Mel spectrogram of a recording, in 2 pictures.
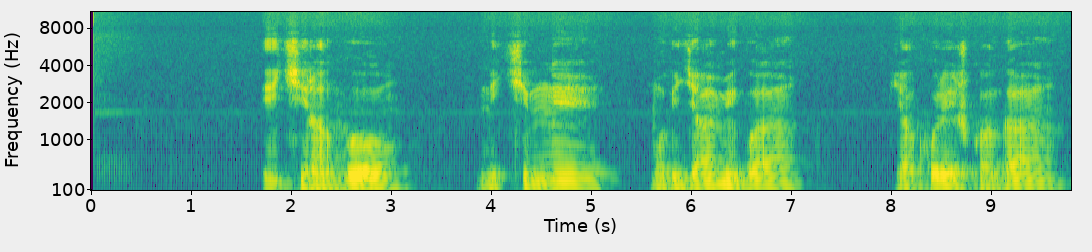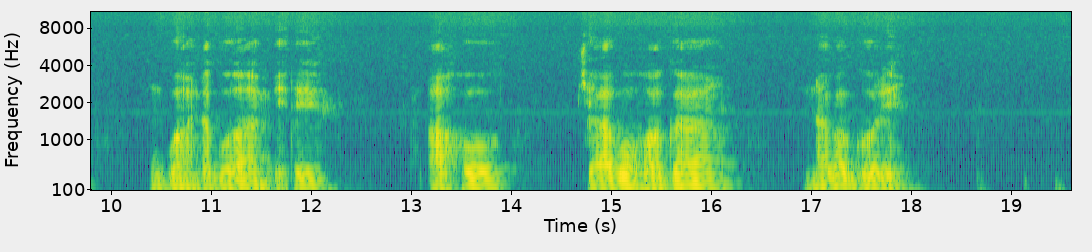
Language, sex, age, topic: Kinyarwanda, male, 50+, government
